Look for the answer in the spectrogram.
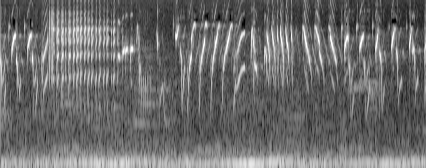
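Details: Canary song meant to stimulate lazy canaries into singing: a fast, high buzzy trill followed by rapid runs of sharp chirping notes that sweep down and up, with a dense rolling passage of repeated notes near the end.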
